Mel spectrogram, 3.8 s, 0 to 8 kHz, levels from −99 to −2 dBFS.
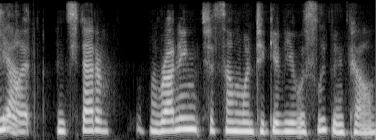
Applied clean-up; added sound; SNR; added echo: neural mask model DeepFilterNet 3.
